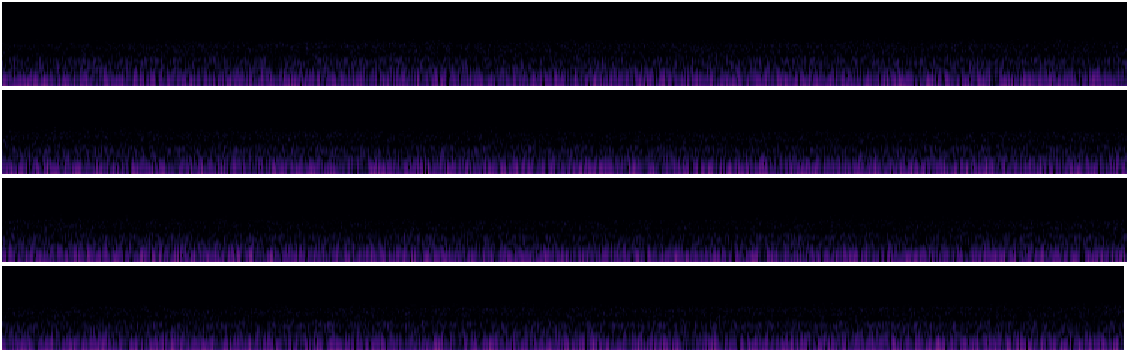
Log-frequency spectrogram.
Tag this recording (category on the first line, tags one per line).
Soundscapes > Nature
Dendrophone
phenological-recording
soundscape
data-to-sound
field-recording
alice-holt-forest
modified-soundscape
weather-data
artistic-intervention
sound-installation
nature
raspberry-pi
natural-soundscape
